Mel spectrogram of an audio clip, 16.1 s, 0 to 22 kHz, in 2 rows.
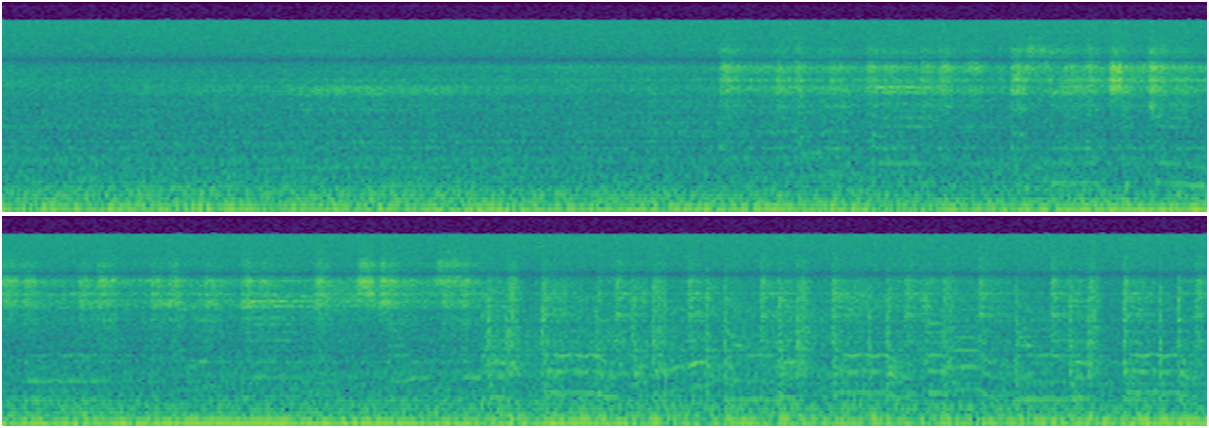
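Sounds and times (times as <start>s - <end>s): car rumble on wet road: 0.1s - 16.0s
music playing: 1.8s - 16.0s.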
